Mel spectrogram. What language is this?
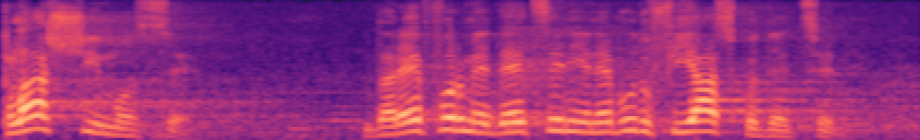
Serbian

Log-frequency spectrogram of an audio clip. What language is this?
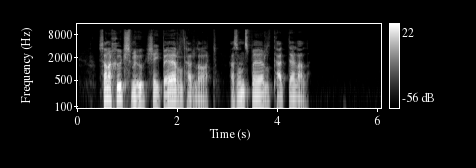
Manx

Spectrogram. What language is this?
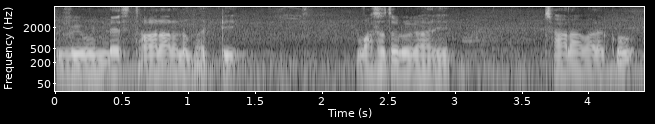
Telugu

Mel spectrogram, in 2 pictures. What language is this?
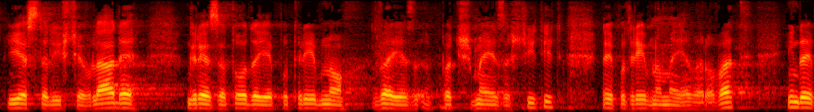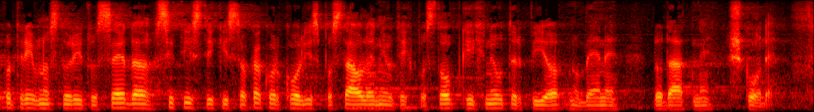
Slovenian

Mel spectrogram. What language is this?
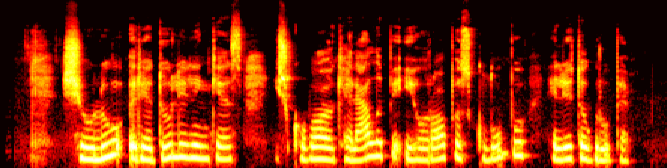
Lithuanian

